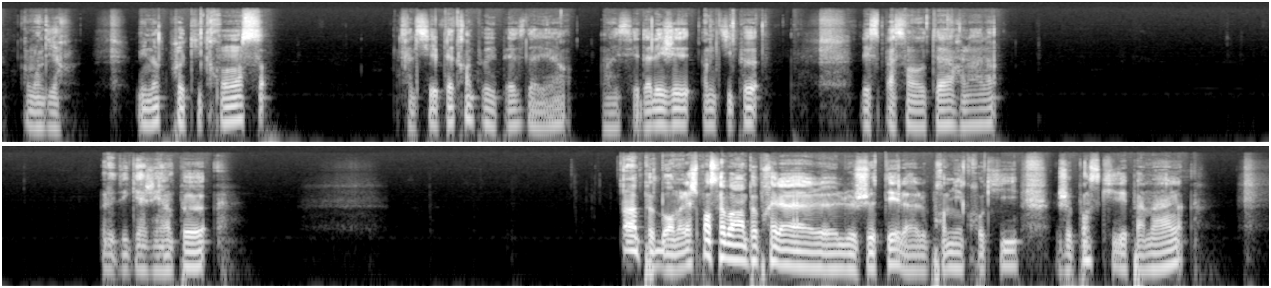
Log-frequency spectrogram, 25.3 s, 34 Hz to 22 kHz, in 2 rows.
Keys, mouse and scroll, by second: 19.1 space, 19.3 click.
